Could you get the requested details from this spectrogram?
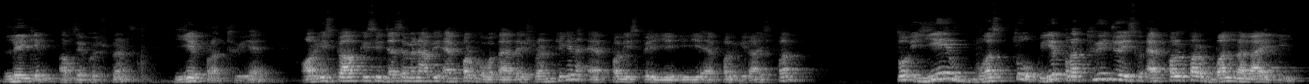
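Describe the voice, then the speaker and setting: Animated man lecturing in an echoey room. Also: fairly high pitch, moderate pace. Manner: animated, calls out to students often, repeats terms while writing. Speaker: physics teacher. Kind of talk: classroom lecture. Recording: loud echo, from far off.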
